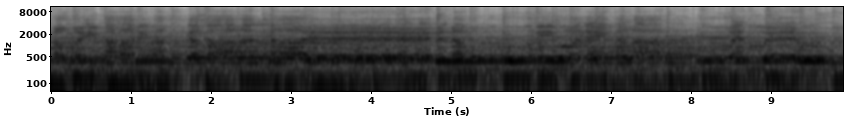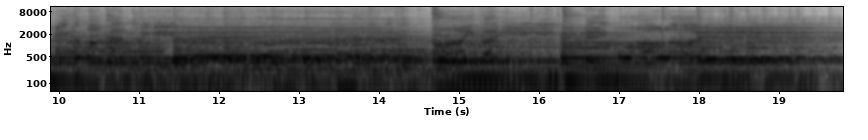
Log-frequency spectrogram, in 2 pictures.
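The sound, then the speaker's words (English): Hula chanting and singing by a group of hula dancers in a show, about Queen Liliʻokalani, Pele and love for the land, sustained and melodic, backed by steady low percussive beats like an ipu gourd drum, loud and continuous throughout. “And so this show is set up with hula dancers chanting and singing about Queen Liliʻokalani, Pele, the love for the land, giving aloha, and much more.”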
